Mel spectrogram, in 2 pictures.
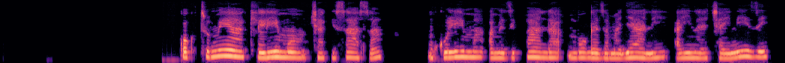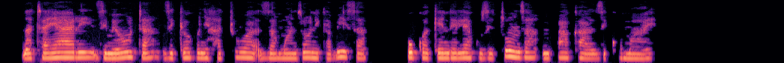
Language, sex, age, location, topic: Swahili, female, 25-35, Dar es Salaam, agriculture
